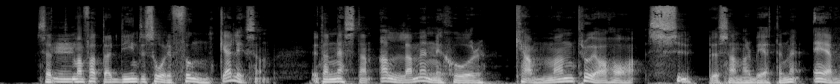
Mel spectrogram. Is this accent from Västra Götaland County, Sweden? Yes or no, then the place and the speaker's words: yes; Västra Götaland County, Sweden; min kompis från området där jag växte upp utanför Borås.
